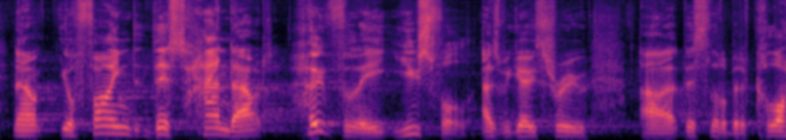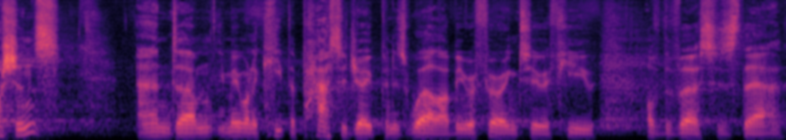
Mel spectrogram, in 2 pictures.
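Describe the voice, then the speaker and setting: A man with a croaky, hoarse voice preaching a sermon in a church, earnest and conversational, with fillers and self-corrections. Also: fairly low pitch, in a large hall. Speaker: preacher on the church leadership team.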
